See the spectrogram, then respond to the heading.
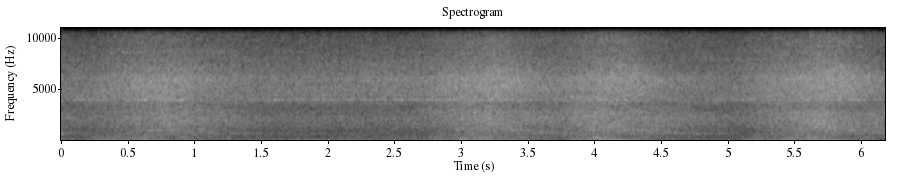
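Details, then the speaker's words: Rebuilt BMW 320i turbo after first start: lumpy running with surging revs and an irregular stumble as one cylinder misses; codes show cylinder 1 injector circuit open and cylinder 1 misfire; suspected coil or stuck injector. "Cilindro do injetor 1, circuito de vazão aberto. Uhum. Erro de ignição do cilindro 1."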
